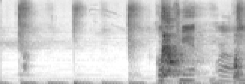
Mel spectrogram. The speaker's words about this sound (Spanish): Ahí siguen al fondo a los ladridos de mi perra. Ahí para que la escuchen.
